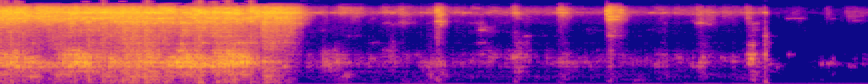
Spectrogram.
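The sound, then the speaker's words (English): A machine crushes dangling glass into powder with a loud, harsh, steady crunching roar for about a second and a half, then stops, leaving scattered faint high clinks and tinkles of settling glass. “Oh, do you want to see a video of it being crushed?”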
